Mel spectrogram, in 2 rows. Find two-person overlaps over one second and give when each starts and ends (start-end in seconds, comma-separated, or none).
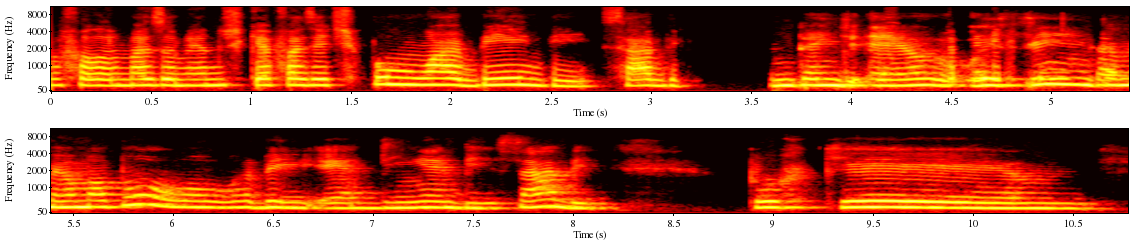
3.9-5.4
